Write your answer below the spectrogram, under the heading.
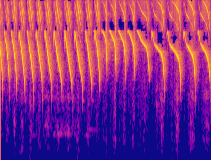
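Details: Canary song meant to provoke non-singing canaries, a steady run of loud, sharply falling whistled notes repeated about four times per second, each slurring down into a short buzz.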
